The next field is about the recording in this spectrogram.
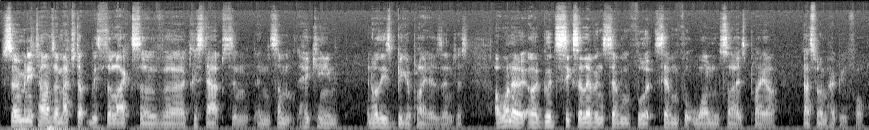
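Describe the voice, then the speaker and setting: A man's voice: medium pitch, steady tone, moderate pace, hardly any pauses, a little mellow. A young man with a cold, casually talking through his video game team in a laid-back, rambling way. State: sick, coughing. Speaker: gaming YouTuber. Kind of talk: casual gameplay commentary.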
